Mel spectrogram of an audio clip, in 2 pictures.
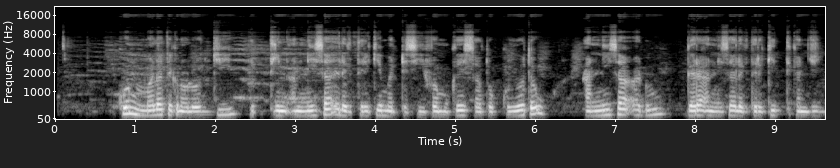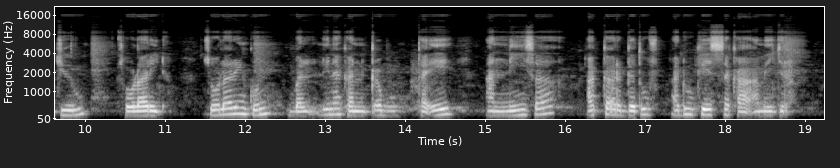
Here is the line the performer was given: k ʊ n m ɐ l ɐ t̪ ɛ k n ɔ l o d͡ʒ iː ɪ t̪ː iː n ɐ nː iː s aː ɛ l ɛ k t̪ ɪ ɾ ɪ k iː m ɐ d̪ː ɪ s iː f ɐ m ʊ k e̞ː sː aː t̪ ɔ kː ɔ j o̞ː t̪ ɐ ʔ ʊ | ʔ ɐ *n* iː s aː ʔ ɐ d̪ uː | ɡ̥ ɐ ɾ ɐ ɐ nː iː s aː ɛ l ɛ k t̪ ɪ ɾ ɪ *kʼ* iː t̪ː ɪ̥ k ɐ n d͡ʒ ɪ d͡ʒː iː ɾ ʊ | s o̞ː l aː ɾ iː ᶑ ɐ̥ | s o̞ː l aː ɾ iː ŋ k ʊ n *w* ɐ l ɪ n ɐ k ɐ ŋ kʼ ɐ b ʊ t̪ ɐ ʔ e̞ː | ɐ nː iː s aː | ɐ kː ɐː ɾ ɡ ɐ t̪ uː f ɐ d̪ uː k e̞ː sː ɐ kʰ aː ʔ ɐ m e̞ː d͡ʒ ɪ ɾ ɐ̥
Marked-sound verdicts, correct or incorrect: incorrect: nː, incorrect: k, incorrect: b

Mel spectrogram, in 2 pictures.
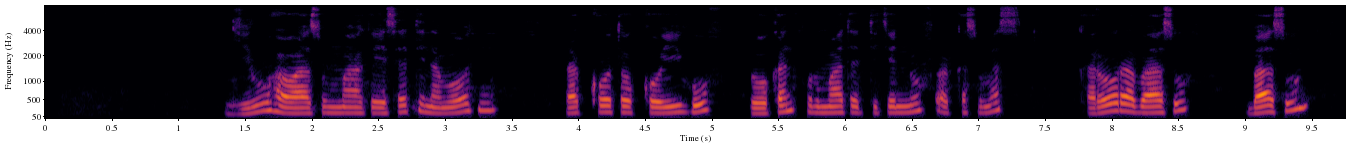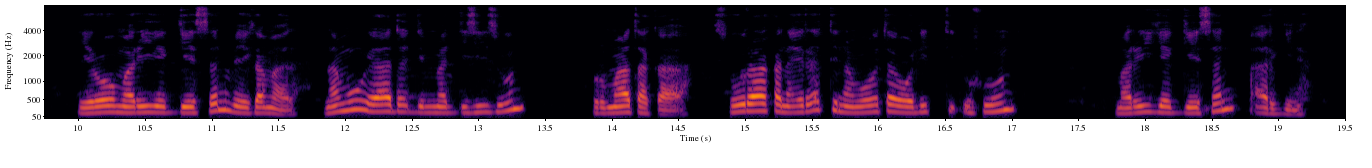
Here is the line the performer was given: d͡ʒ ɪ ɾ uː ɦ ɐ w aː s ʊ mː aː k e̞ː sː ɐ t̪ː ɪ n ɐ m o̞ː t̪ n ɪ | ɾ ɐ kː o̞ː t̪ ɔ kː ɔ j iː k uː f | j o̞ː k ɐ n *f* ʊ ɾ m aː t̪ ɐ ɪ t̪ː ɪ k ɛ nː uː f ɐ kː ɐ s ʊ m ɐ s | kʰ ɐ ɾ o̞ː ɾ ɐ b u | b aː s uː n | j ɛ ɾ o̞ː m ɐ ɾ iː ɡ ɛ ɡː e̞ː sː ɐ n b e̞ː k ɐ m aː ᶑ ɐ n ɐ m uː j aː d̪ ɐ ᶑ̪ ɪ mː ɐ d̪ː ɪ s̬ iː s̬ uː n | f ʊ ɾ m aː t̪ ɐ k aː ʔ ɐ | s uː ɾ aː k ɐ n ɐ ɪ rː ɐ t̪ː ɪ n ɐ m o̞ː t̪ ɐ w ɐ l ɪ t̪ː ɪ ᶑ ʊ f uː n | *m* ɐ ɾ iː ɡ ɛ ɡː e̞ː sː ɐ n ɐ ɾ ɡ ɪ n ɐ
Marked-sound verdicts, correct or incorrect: correct, correct

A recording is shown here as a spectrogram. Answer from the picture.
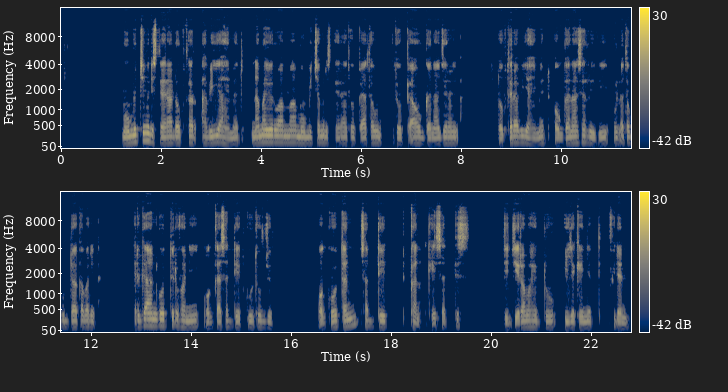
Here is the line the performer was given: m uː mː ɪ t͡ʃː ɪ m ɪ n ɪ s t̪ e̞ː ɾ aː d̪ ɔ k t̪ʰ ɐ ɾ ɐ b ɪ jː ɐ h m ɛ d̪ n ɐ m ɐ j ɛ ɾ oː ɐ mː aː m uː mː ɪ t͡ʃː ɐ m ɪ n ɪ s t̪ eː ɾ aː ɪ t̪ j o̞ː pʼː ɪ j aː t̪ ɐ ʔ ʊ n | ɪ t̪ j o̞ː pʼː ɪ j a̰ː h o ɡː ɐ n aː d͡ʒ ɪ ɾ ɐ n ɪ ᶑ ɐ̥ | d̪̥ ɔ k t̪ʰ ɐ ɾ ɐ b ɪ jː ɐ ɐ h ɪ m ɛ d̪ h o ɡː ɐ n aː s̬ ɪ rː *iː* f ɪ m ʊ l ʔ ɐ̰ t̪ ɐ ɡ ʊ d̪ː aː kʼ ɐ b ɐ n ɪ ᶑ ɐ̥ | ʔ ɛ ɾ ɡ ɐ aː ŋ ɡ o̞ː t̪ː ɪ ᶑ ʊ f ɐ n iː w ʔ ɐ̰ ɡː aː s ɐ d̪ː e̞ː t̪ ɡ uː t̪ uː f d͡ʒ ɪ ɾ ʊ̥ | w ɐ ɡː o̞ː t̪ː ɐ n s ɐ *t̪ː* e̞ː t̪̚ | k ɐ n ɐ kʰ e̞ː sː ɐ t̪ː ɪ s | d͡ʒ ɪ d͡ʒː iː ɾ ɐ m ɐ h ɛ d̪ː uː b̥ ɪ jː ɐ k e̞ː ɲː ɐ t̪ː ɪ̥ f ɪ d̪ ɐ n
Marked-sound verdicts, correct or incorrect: correct, incorrect: d̪ː

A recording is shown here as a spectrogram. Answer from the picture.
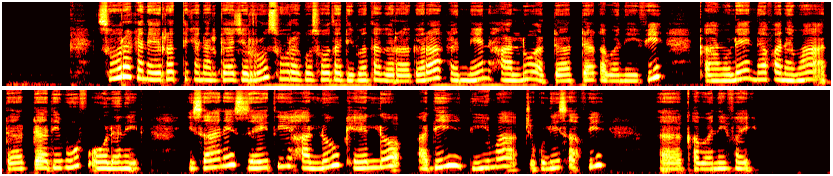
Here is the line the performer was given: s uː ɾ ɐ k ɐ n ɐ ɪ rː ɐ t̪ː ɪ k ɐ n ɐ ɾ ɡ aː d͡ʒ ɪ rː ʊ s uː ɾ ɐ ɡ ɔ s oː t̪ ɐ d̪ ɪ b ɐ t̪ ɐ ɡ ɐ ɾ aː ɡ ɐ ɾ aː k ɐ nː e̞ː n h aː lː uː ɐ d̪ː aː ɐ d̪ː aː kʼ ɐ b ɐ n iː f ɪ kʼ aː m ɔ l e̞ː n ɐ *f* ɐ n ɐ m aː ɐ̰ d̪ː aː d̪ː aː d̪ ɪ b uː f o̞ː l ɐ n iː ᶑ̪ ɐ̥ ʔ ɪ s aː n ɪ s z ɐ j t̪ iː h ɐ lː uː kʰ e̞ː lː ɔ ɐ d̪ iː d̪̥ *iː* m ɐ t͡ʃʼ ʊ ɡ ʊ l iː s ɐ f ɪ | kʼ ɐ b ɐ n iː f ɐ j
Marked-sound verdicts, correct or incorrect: correct, correct

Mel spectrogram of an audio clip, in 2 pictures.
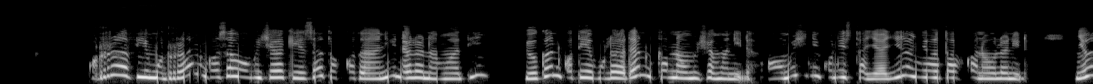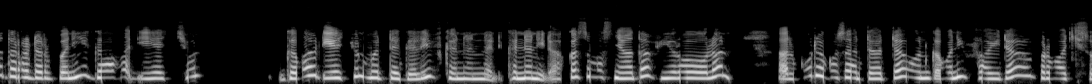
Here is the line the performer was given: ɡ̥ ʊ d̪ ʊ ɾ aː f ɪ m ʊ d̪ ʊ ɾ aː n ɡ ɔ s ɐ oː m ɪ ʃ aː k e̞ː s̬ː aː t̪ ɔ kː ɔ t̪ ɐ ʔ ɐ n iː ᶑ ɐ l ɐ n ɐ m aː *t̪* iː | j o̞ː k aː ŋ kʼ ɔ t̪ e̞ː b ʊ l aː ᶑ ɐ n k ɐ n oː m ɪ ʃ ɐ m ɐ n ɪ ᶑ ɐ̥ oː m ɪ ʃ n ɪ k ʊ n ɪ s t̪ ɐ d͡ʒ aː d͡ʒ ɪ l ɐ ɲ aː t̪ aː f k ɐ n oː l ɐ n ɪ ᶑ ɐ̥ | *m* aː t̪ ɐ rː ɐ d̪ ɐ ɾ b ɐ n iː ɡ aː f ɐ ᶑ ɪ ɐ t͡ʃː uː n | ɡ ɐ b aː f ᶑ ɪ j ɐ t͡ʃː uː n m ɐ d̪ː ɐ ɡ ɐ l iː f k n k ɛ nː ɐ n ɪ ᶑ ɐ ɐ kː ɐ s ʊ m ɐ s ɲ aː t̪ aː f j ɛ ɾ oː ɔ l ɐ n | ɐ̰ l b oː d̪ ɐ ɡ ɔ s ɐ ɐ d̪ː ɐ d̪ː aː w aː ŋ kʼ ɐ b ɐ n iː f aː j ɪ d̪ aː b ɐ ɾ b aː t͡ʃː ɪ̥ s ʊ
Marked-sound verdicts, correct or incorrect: correct, incorrect: ɲ

